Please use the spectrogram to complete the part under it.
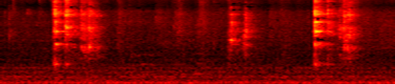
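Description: Shrimp being mixed with seasoning in a bowl, heard as three short clinks and scrapes of a utensil against the dish, close and fairly soft, with quiet pauses between them.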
